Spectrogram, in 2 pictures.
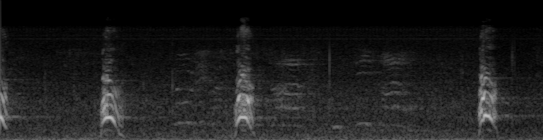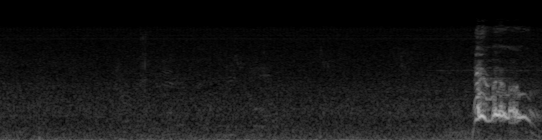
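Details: Small German Spitz (Kleinspitz), six months old, giving single high-pitched yappy barks at irregular intervals of one to several seconds, with quiet pauses and a faint background murmur between them.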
